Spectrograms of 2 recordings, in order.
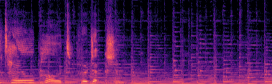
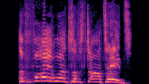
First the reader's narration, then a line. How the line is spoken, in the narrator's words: shouts Jivan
